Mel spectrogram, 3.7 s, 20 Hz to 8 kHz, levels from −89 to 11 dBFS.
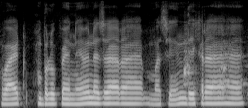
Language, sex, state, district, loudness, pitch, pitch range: Hindi, male, Jharkhand, Garhwa, -15 LUFS, 145 Hz, 140-150 Hz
